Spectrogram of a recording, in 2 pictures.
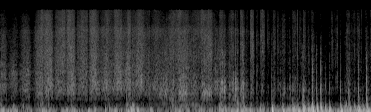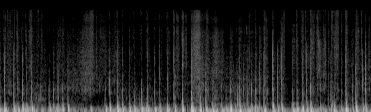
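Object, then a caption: Cotton denim jeans leg. A light-blue cotton denim jeans leg with a frayed rip, soft fabric, is held right beside the microphone and rubbed and scrunched by both hands. Quiet, airy brushing in the first few seconds gives way to denser, louder rustling and scrunching with many soft, low, dull bumps from the handling.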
